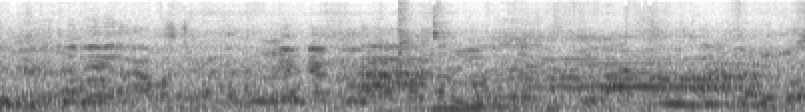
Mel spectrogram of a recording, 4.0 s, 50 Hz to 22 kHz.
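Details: Cattle market where a Gazipur farmer buys Sahiwal bull calves, 28 December 2024: a brief series of short, mid-pitched moos and one longer gliding call, set against steady chatter from the crowd.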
